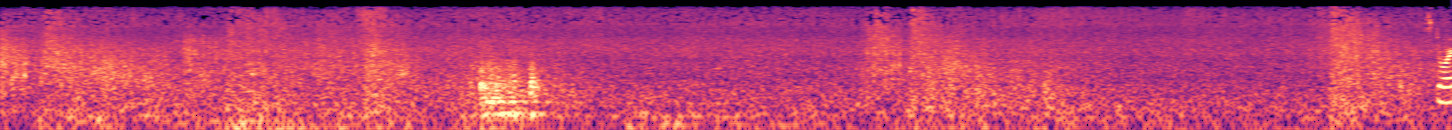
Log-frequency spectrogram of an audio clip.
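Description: Steady rain with low, rumbling thunder, and a louder thunder swell about five seconds in.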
